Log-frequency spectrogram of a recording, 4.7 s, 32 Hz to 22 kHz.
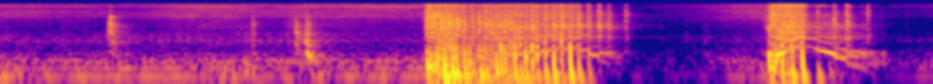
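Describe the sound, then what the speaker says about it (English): Impact gun on 22 mm brake caliper bolts of a Nissan Murano: two loud, close bursts of rattling hammering against a quiet background, the second shorter than the first. "Okay, now I'm taking them off with an impact gun."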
